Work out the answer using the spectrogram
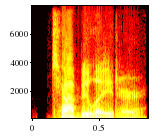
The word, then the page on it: tabulator: American English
